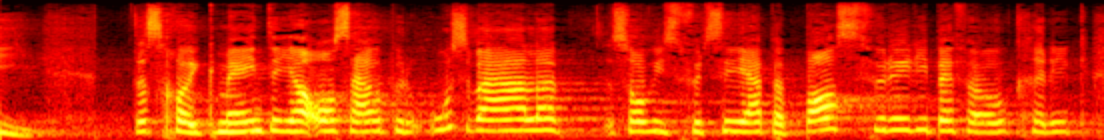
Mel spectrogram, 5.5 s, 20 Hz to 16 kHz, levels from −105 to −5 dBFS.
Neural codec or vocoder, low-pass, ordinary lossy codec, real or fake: vocoder, 48 kHz, 128 mel bands, Vocos; 14.4 kHz; none; fake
